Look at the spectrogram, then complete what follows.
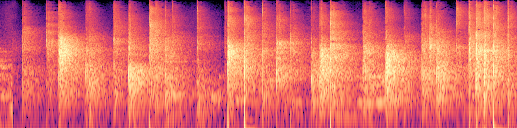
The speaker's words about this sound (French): On fait le clap, on fait passer le clap.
